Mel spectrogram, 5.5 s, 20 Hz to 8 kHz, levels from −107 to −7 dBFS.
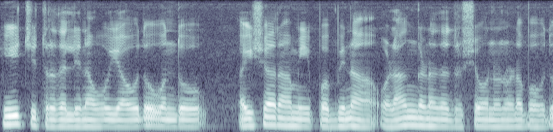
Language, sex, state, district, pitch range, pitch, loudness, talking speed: Kannada, male, Karnataka, Bangalore, 105-115 Hz, 110 Hz, -17 LUFS, 110 wpm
